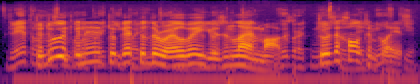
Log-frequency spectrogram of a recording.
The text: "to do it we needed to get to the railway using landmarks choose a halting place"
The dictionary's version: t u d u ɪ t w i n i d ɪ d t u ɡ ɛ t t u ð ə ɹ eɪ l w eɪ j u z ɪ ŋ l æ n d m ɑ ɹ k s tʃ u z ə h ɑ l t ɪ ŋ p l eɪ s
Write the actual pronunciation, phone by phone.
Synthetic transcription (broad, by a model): t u d u ɪ t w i n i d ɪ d t u ɡ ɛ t t u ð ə ɹ eɪ l w eɪ j u z ɪ ŋ l æ n d m ɑ ɹ k s tʃ u z ə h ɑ l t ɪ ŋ p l eɪ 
